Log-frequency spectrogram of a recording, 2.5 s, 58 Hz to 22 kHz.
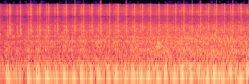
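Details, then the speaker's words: TVS Ntorq 125 scooter at idle with timing chain deliberately loosened to demonstrate the original fault: fast, even metallic rattle over the engine note, which disappears when revved. A worn timing chain caused it and was replaced. "तो friends कुछ इस तरीके से पहले sound आ रहा था, time chain ख़राब था इसलिए।"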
